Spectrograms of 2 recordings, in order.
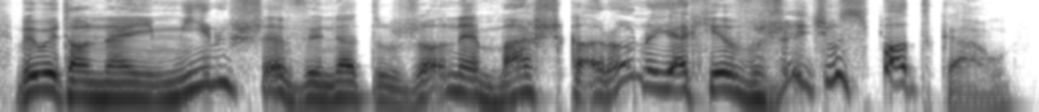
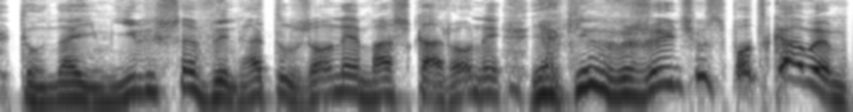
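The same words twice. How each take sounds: First: Said in the usual way. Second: Monster voice, delighted; clumsy monster voice. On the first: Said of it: "narration vs quote". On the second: Acted. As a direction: say it in the creature's voice. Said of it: "zauważył stwór".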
